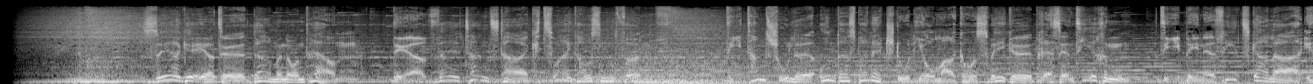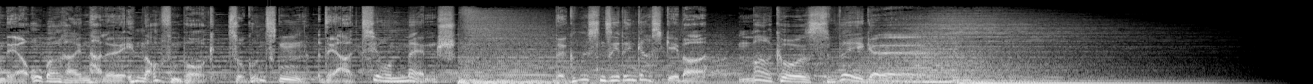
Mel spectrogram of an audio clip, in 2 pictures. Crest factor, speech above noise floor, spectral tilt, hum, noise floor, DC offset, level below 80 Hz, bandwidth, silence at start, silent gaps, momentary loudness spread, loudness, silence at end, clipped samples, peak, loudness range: 10 dB; 45 dB; -4.5 dB/octave; none; -56 dBFS; under 0.1%; -22 dBFS; 16.5 kHz; 0.25 s; none; 7 LU; -10 LUFS; 0.95 s; under 0.1%; 0 dBFS; 2 LU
